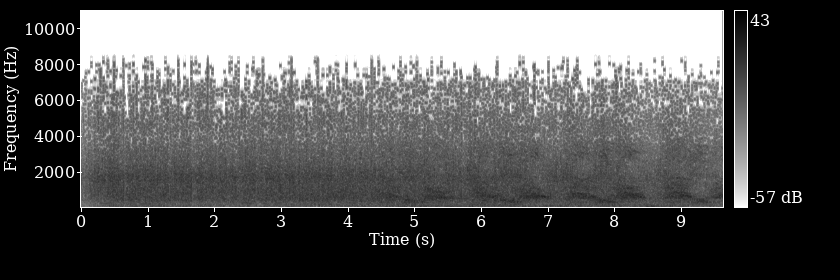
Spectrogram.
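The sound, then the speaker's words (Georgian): Crowd applause and loud shouting break a minute of silence at a memorial gathering in Barcelona for victims of an attack on Las Ramblas. Dense, steady clapping fills the whole clip, with rising chanted shouts joining in the second half. “წუთიერ დუმილს მოხვა შეკრებილების ტაში და შეძახილები არმეშინ.”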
